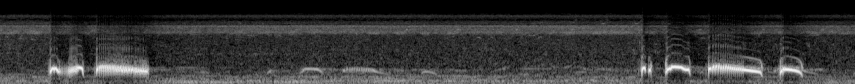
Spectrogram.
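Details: Clear spotted dove call intended as a lure for catching birds. A burst of deep coos opens, then faint distant bird notes fill a quiet gap before another phrase of clipped and drawn-out coos.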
